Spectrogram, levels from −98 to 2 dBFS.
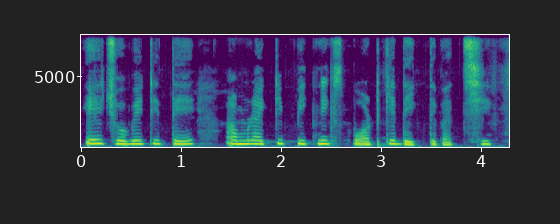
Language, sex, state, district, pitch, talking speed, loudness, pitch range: Bengali, female, West Bengal, Cooch Behar, 245 Hz, 110 wpm, -13 LUFS, 225-260 Hz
